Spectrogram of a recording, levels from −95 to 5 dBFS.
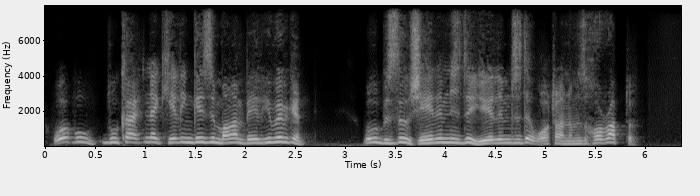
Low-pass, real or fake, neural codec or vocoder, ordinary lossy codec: none; fake; codec, 16 kHz, 0.5 kbps, X-Codec, WavLM features, trained on Multilingual LibriSpeech; none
